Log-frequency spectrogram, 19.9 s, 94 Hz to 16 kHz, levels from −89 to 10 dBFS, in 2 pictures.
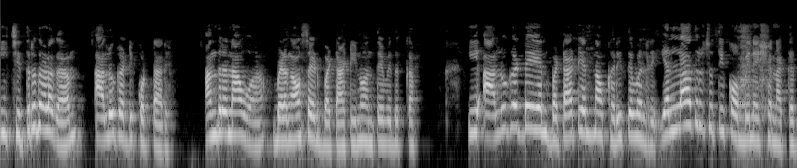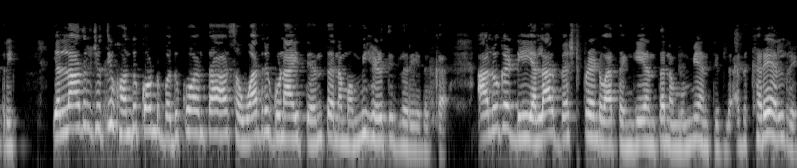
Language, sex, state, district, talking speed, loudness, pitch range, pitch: Kannada, female, Karnataka, Dharwad, 150 wpm, -15 LUFS, 200-265 Hz, 230 Hz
